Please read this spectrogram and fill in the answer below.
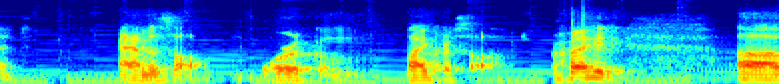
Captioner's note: laughing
